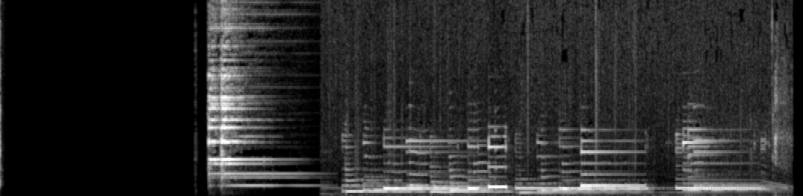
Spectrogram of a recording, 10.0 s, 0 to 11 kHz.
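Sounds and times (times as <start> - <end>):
bell strike ringing: 2.6 - 4.1.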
